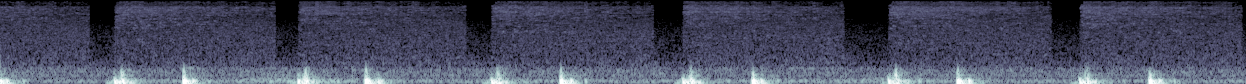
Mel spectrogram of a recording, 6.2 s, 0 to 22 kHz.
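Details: Heartbeat of a sleeping female during an afternoon nap: steady, deep lub-dub beats at about 62 a minute, no extra sounds between beats, normal resting heart sounds.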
